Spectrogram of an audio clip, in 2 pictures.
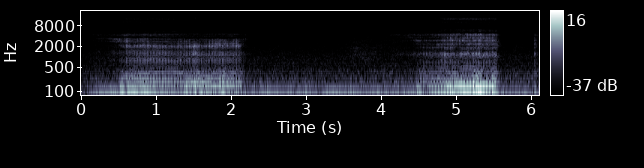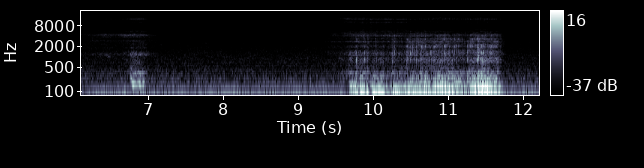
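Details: Loud, deep rumbling snores on each in-breath with quieter out-breaths in a sleeping Tibetan Mastiff dog; snoring.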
